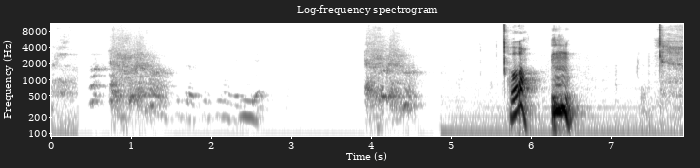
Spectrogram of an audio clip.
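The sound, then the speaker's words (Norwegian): A speaker coughs: a few sharp coughs in quick succession near the end, after some breathy throat clearing and exhales, with a brief murmured vocal sound in between. “Nå må jeg hoste litt.”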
